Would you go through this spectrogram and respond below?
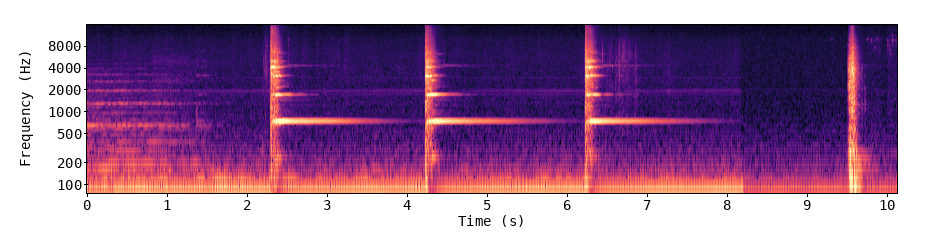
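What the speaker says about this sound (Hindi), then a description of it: "तुमने ये घंटा बजाया है?" A large bell is struck three times at steady intervals, each clang ringing out and slowly decaying, followed by a shorter, sharper metallic strike; no talking.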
